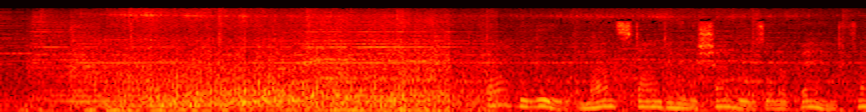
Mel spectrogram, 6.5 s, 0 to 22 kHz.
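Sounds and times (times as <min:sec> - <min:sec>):
helicopter flying low overhead: 0:00.0 - 0:06.4
loud continuous helicopter engine whine: 0:00.0 - 0:06.4
helicopter rotor thumping in a steady low beat: 0:00.8 - 0:05.5
speech: 0:03.9 - 0:06.4.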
